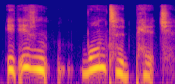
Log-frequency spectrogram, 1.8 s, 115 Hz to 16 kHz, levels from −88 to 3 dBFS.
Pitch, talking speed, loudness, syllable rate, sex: 255 Hz, 135 wpm, -15 LUFS, 3.8 syllables/s, female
